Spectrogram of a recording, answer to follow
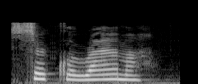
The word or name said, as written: circlorama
